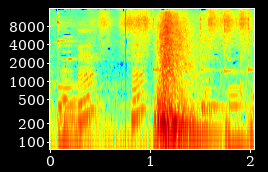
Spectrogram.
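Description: Background music under a man's voice giving a drawn-out, questioning "Hmm?", with one sharp click just before it.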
